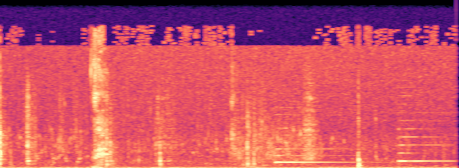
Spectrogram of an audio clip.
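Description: Oars splash repeatedly as a rowing boat moves through water, with irregular watery sloshes over a steady low rumble and a faint tonal hum in the background.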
